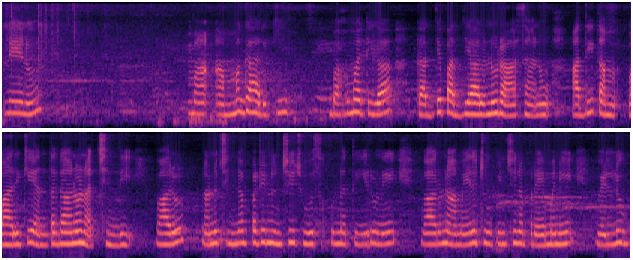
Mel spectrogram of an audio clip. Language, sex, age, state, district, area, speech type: Telugu, female, 18-30, Andhra Pradesh, Krishna, urban, spontaneous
